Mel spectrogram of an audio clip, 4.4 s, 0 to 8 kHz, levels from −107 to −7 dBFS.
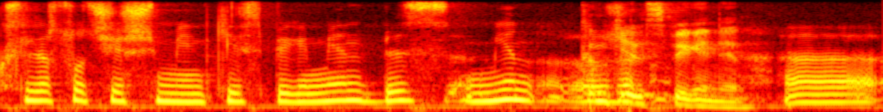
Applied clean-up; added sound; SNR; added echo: none; none; none; none.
